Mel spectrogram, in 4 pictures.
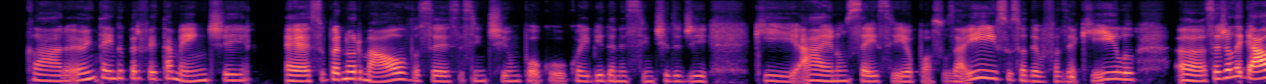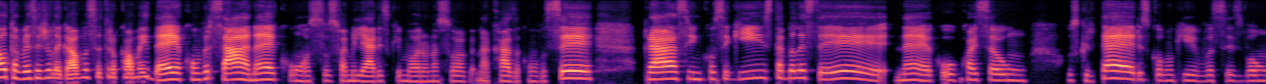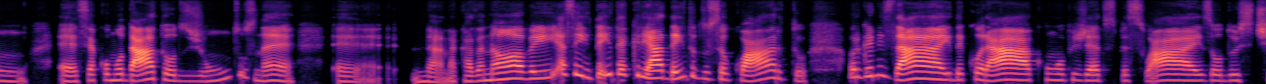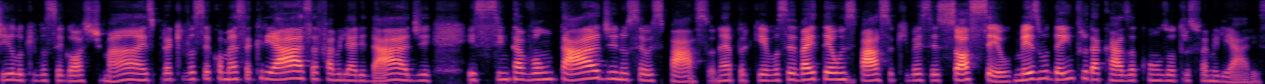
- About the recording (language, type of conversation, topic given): Portuguese, advice, Como posso me sentir em casa em um novo espaço depois de me mudar?
- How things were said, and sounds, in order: other background noise; tapping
